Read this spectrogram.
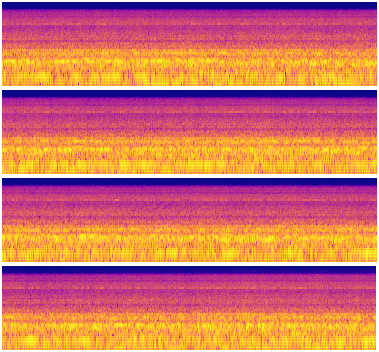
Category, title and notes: Soundscapes > Synthetic / Artificial
Angels sang of love through the enchanted machinery.
singing, soundscape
